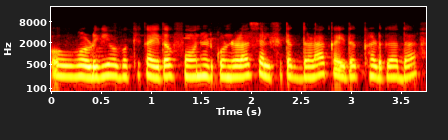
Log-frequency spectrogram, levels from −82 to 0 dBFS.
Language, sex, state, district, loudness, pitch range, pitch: Kannada, female, Karnataka, Bidar, -16 LUFS, 220-230 Hz, 220 Hz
